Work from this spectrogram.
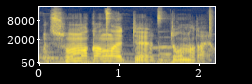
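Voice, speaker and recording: A man's voice: fairly high pitch, sing-song, very fast. A man playing an earnest, bewildered teenage schoolboy hero in a Japanese visual novel. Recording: background music under game dialogue.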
